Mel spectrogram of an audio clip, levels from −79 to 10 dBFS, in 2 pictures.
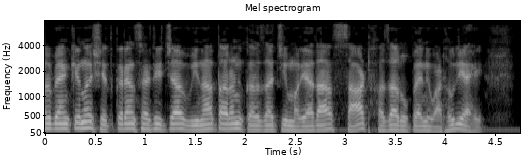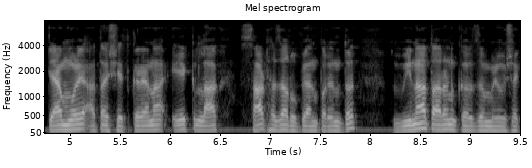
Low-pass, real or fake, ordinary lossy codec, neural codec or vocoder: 7.2 kHz; fake; none; codec, 16 kHz, 16 kbps, FunCodec, trained on LibriTTS, 50 frames a second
